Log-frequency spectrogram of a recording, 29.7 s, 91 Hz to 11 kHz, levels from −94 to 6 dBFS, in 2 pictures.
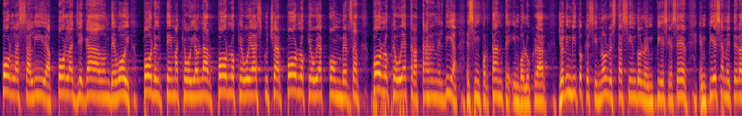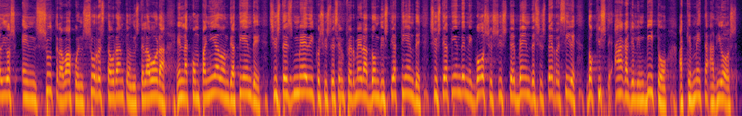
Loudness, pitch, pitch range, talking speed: -17 LUFS, 200 Hz, 180-215 Hz, 210 wpm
